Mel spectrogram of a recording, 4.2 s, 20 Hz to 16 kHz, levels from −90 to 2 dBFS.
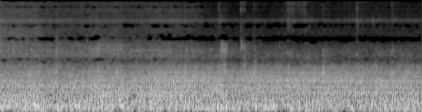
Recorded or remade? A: remade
